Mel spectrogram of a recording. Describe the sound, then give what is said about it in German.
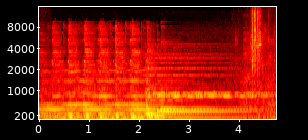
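A rapid run of camera shutter clicks, about seven in quick succession, over a steady tonal music bed, followed by one more faint click near the end. “Weißt du, am liebsten würde ich dich den ganzen Tag fotografieren.”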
